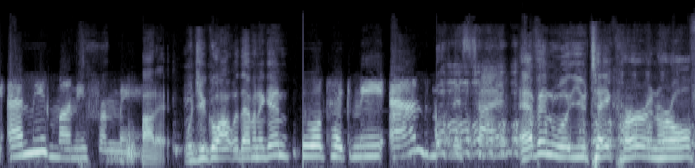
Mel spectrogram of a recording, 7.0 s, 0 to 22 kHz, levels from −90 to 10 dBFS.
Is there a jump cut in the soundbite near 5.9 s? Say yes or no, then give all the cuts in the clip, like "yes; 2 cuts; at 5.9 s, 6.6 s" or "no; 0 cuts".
no; 3 cuts; at 1.4 s, 3.0 s, 4.3 s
